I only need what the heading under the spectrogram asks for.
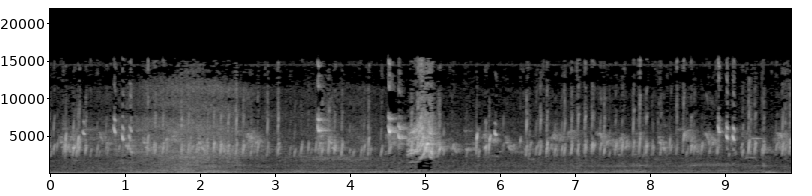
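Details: Goldfinch song used for song training: a fast, continuous twittering of high chirps and trills, with a louder burst of notes in the middle and faint low background noise.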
